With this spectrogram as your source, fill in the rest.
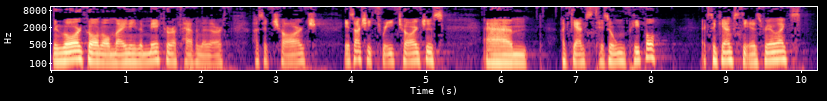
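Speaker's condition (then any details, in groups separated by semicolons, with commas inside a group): Cleft palate; speech not that clear at times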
